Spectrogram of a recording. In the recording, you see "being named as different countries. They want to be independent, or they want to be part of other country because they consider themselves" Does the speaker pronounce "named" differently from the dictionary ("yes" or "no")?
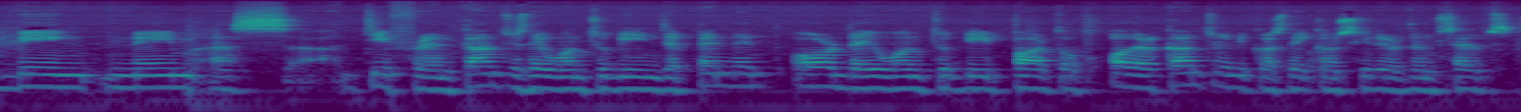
yes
